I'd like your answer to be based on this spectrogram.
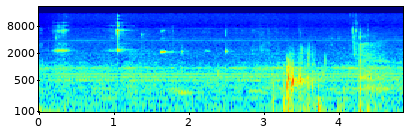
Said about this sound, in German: Ich meine, das ist wirklich sehr aufwendig gemacht mit der Punktschriftmaschine. Ja, also der Sound ist gut aufgenommen. Ich weiß nicht, wie die das aufgenommen haben, aber auf jeden Fall, das klingt wirklich sehr echt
